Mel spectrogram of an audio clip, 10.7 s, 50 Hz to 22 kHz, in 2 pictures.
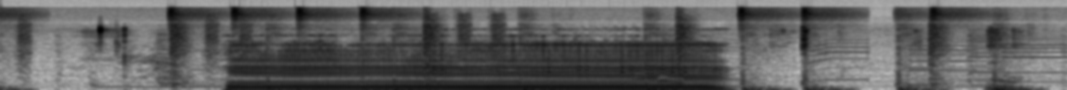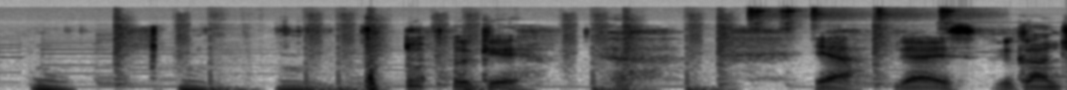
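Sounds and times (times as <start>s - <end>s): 
person humming one steady buzzy note: 1.0s - 3.9s, 4.9s - 7.6s
speech: 7.8s - 8.6s, 9.4s - 10.6s.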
